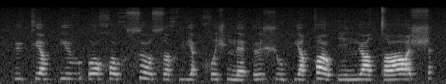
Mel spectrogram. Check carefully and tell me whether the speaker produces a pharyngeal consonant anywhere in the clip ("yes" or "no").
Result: no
